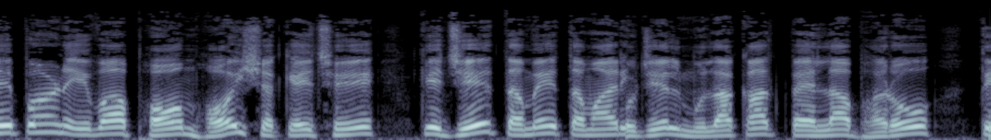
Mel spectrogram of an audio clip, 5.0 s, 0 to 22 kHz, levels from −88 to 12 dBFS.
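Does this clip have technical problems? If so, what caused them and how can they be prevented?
Yes. The speech sounds watery and swirly throughout, with dull treble and smeared s sounds. This is MP3 compression, likely at about 64 kbps. Short of bits, the encoder cut the highs and dropped weak detail frame by frame. Encode at a higher bitrate to prevent it.

From 3.13 to 3.16 s there is a brief blip. This is damaged data in the compressed stream. Corrupted bytes made the decoder misread frames, lose sync and search for the next frame header. Reliable transfer with checksums prevents it.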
